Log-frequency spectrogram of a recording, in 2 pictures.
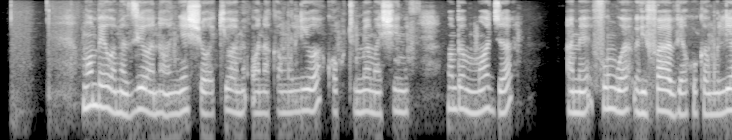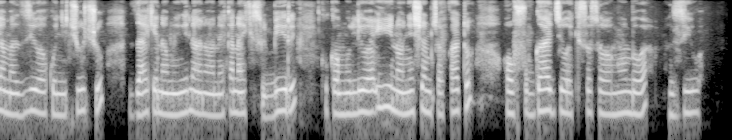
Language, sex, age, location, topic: Swahili, female, 18-24, Kisumu, agriculture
